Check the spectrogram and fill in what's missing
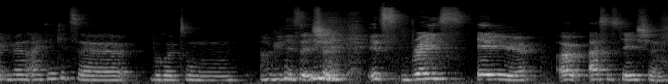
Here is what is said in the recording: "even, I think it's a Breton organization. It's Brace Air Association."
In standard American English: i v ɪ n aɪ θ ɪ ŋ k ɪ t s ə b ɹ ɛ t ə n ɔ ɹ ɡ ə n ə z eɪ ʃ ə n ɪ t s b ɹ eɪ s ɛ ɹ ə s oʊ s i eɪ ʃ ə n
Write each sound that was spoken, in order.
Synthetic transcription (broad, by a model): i v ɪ n aɪ θ ɪ ŋ k ɪ t s ə b ɹ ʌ t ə ɔ ɹ ɡ ə n ə z eɪ ʃ ə n ɪ t s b ɹ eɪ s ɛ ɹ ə s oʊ s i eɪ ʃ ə n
